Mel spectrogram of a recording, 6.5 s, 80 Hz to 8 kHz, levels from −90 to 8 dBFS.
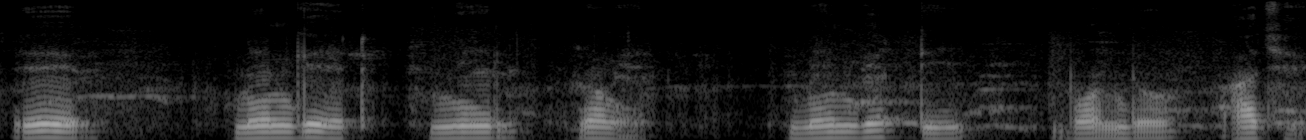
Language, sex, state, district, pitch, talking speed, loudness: Bengali, female, West Bengal, Kolkata, 130 Hz, 75 wpm, -38 LUFS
